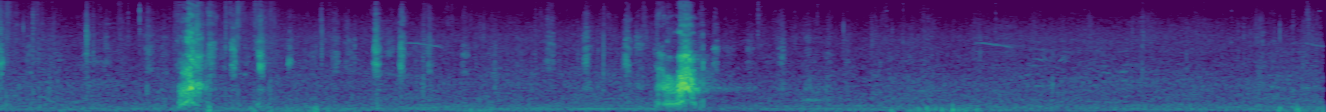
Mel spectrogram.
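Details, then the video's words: Two loud, separate barks about five seconds apart, from a dog in a fence-aggression setting with two dogs behind a neighbour's fence; quiet outdoor background between them. "Dog Aggression - Fence Aggression"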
